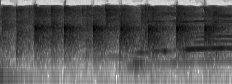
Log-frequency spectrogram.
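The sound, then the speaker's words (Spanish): Hands clap for Jesus Christ during a Christian worship service, in a steady, even rhythm, about three sharp claps per second, fairly loud, with voices and a sustained tone carrying on underneath. “Dele palmas a Jesucristo, hermano.”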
